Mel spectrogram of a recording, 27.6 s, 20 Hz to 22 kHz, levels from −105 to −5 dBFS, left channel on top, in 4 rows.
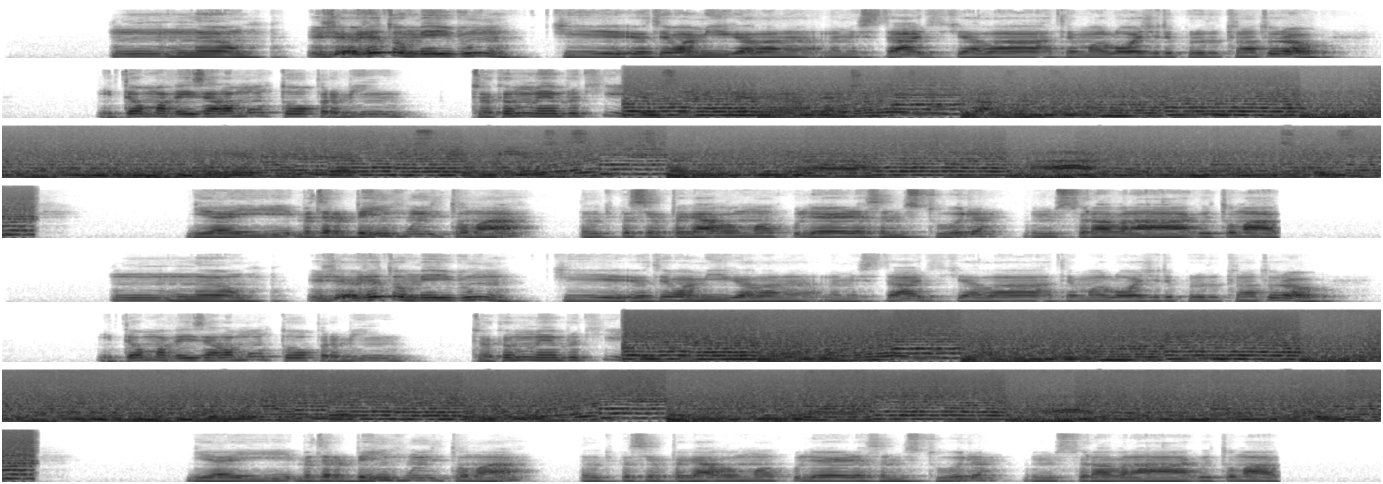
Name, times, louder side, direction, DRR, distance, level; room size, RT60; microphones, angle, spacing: voice 1, 0.5-6.7 7.4-8.9 9.2-13.5 14.2-20.8 21.6-23.3 23.6-27.1, left 3 dB, 90° left, 3.2 m, -28 dB
sound 1, 10.0-20.9, right 2 dB, 25° right, 1.0 m, -19 dB
head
